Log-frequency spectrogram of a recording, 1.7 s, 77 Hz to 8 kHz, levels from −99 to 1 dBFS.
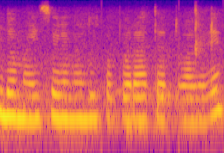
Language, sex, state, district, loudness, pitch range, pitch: Kannada, female, Karnataka, Mysore, -16 LUFS, 210-225 Hz, 215 Hz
